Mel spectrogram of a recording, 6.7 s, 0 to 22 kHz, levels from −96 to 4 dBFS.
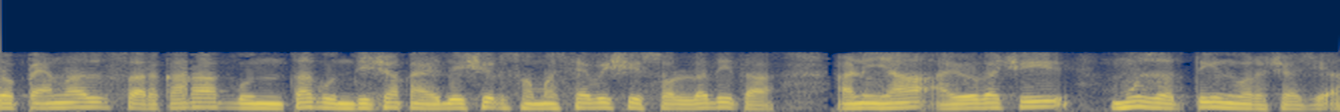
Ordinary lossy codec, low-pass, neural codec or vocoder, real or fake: AAC, 24 kbps; 3.6 kHz; none; real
